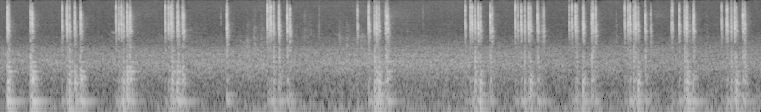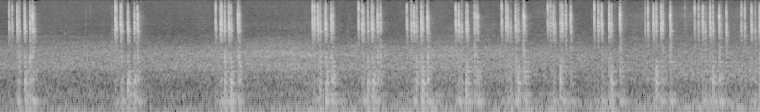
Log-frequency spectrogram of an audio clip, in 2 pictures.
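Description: Two hands with long black nails tap continuously on a flat glass window pane, producing bursts of sharp, bright clicks in quick, uneven clusters. Each tap is short with almost no ring, over a steady low hum.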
